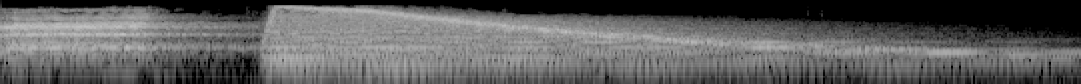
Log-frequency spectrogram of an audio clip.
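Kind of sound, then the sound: animal, sheep bleating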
